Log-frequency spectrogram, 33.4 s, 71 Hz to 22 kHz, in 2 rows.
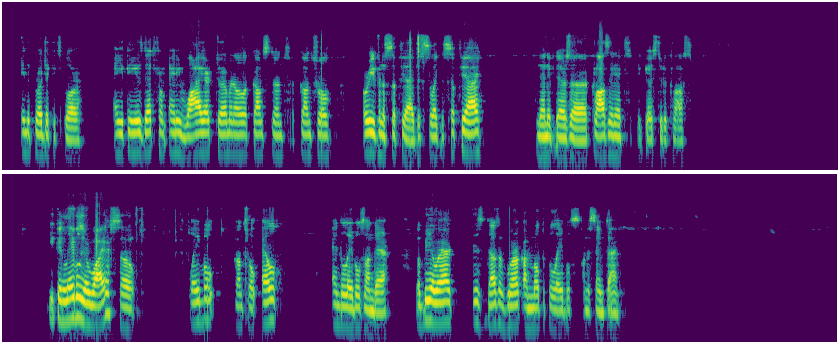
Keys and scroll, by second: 8.9 ctrl+space, 8.9 ctrl+g, 19.5 ctrl+space, 19.6-20.8 typing, 21.4 ctrl+l.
